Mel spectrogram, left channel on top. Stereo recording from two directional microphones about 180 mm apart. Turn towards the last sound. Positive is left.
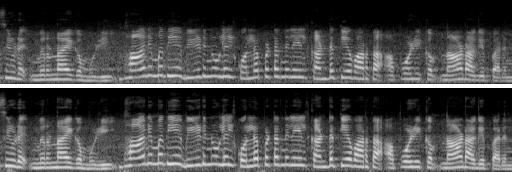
turn(degrees=-25)  # may be behind; listen again after turning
